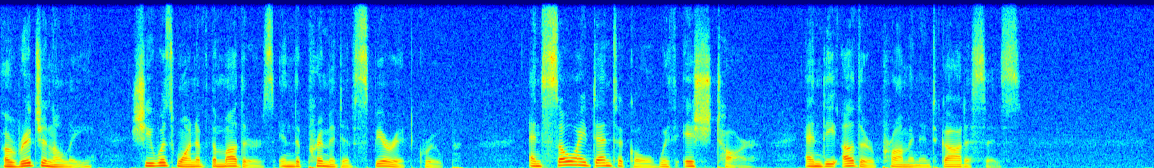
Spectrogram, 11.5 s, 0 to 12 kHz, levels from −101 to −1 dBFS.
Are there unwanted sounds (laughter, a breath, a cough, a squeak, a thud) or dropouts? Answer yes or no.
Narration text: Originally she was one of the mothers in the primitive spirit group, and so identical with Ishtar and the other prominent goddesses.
no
